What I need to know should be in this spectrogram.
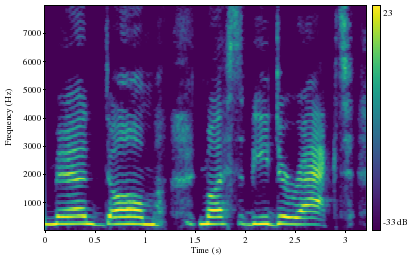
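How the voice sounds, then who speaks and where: A put-on character voice with monotone, flat intonation. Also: female-sounding voice, high pitch for a woman. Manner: dumb, blunt, humorous.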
